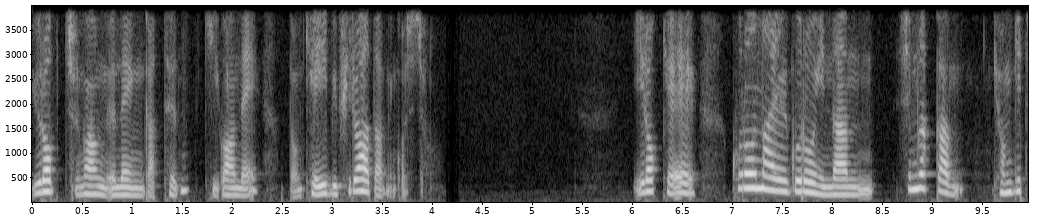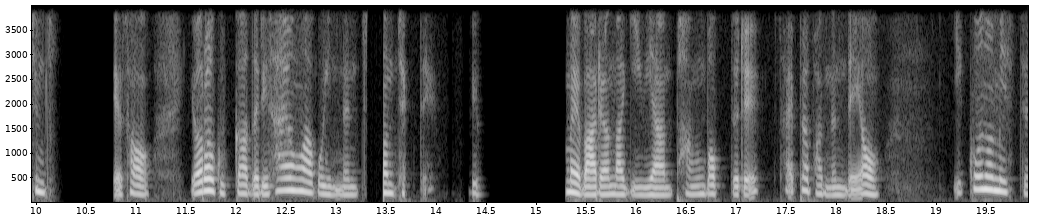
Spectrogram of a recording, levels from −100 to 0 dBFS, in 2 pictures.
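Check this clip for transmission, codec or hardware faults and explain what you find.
Three kinds of transmission fault are audible in the speech: two wireless mutes, two long gaps that are likely network dropouts, and a short run of robotic packet loss. The audio is band-limited, with nothing above 4 kHz, which fits a narrowband telephone codec such as G.711 on a call path.

Digital wireless dropout, at 4.13 to 4.27 s and 13.30 to 13.47 s. The wireless link lost too much data, so the receiver muted. The first hole lasts 132 ms. The second lasts 173 ms. Each starts and ends with a very quick fade. The result is a clean pocket of near silence. No crackle or noise burst comes before or after.

Long network dropout, at 10.14 to 10.79 s and 14.42 to 15.37 s. These are likely long network dropouts where no audio arrived. The receiver first stretches the last sound into a fading buzz. Then it goes quiet, for about 560 ms in the first gap and about 800 ms in the second. 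The speech resumes later, and the lost stretch is simply gone.

Repeated packet loss (robotic sound), at 14.11 to 14.42 s. Packets went missing five times in quick succession. Each gap was patched by repeating the previous sound. The longest patch is 78 ms. About half of this short span is concealment rather than real audio. It sounds choppy, with bits of speech missing. It runs straight into the second long dropout.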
